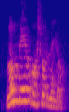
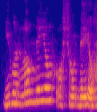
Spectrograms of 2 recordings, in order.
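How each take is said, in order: First: Higher mock Chinese accent, held-back laugh; light Chinese accent impression, a little softer. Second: Mock Chinese accent, breaking into a laugh; laughing Chinese accent impression. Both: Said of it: "lovely little Chinese woman".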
